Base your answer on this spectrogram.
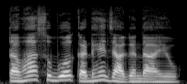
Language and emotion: Sindhi, neutral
